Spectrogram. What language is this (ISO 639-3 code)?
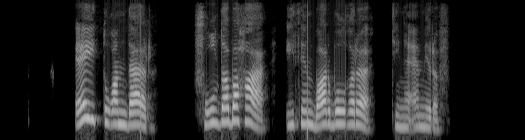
bak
